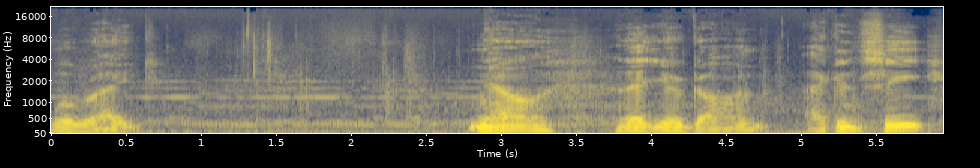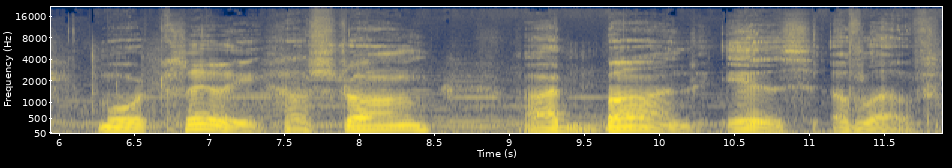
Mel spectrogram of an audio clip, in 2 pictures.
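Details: Adult man with cerebral palsy, described as talking and walking differently; dysarthria (cerebral palsy).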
